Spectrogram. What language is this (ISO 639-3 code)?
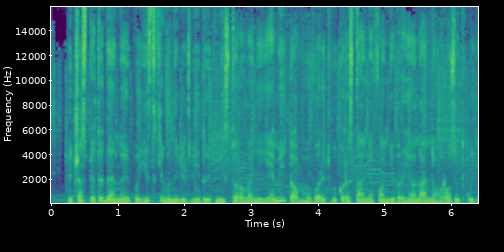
ukr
